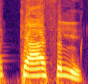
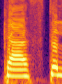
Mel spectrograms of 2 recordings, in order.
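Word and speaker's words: castle: विसल विस्टल नहीं ये होगा कैसल कस्टल नहीं कैसल किला को बोलते हैं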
